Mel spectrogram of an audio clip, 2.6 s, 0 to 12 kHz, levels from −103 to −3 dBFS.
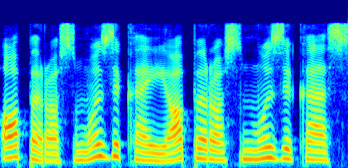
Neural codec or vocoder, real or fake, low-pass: codec, 16 kHz, 4.8 kbps, FACodec; fake; 7.2 kHz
